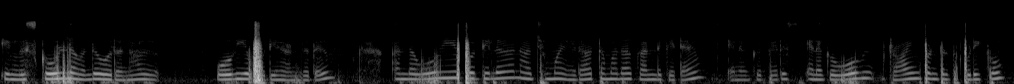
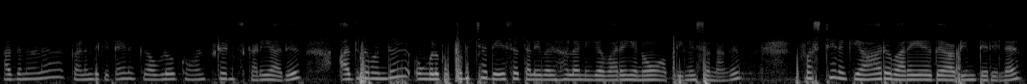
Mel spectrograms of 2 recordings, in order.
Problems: background sounds at intervals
